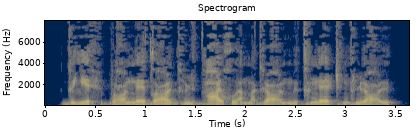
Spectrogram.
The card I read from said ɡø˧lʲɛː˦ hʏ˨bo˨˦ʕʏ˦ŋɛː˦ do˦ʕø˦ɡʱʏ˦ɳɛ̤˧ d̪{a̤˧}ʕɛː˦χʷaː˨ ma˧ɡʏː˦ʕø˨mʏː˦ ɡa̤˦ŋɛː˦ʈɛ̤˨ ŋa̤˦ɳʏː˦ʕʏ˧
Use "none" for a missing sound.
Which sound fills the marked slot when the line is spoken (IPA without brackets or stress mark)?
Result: a̤˦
